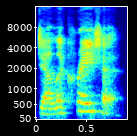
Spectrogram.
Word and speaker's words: de la Cretaz: And my last name is Della Creta, small letter D-E, space, small letter L-A, space, capital C-R-E-T-A-Z, as in zebra, and it rhymes with see you later.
